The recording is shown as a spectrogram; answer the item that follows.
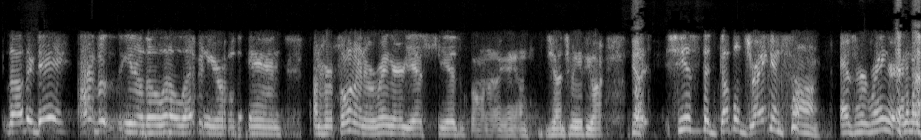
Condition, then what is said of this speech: No condition.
